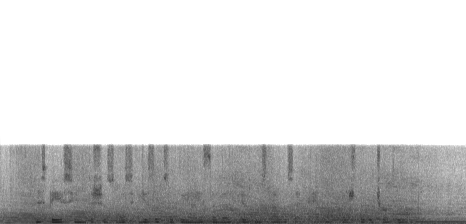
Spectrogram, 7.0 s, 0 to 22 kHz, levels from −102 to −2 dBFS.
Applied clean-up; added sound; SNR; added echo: none; Car passing by / Race car, auto racing; 0 dB; none.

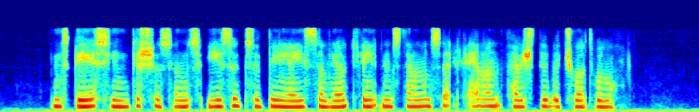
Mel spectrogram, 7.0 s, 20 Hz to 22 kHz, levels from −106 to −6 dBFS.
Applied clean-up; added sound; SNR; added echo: neural diffusion model UNIVERSE++.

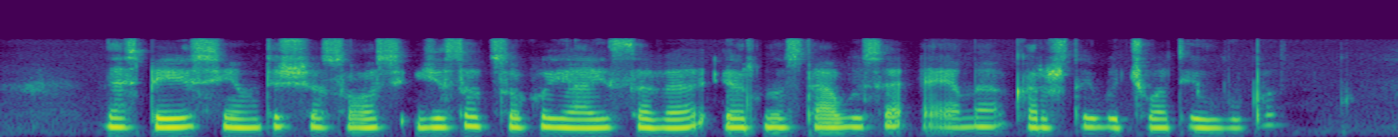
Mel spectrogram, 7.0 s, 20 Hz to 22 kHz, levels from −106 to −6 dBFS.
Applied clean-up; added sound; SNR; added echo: none; none; none; none.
